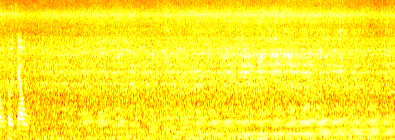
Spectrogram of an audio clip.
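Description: Motorbikes hum past on a nearby road.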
